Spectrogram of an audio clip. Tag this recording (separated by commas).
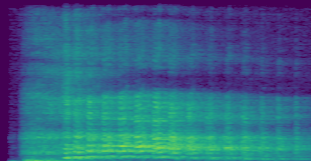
Human voice, Laughter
